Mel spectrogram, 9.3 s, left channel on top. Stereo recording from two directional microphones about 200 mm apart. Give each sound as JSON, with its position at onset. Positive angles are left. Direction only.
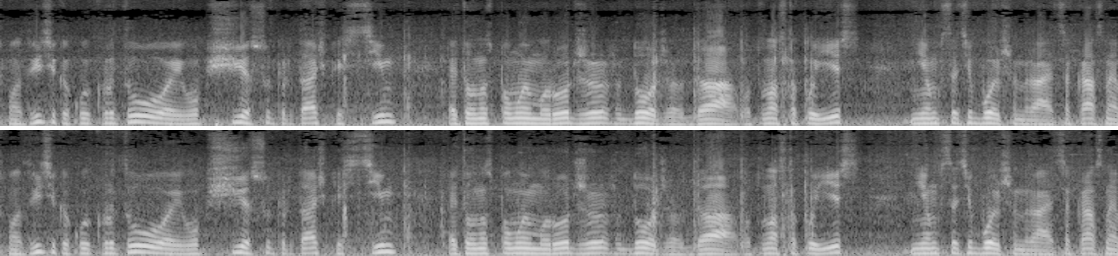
{"t": 0.1, "sound": "speech", "side_deg": -15}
